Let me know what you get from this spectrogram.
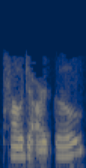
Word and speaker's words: Pau d'Arco: It's and pronounced maybe a little bit different in the U.S., but Pau d'Arco. We're literal with the pronunciation. It's P-A-U-D as in dog, apostrophe, A-R-C-O.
